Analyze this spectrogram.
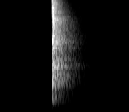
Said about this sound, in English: Hold on. So if I clap right now, will music start playing?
